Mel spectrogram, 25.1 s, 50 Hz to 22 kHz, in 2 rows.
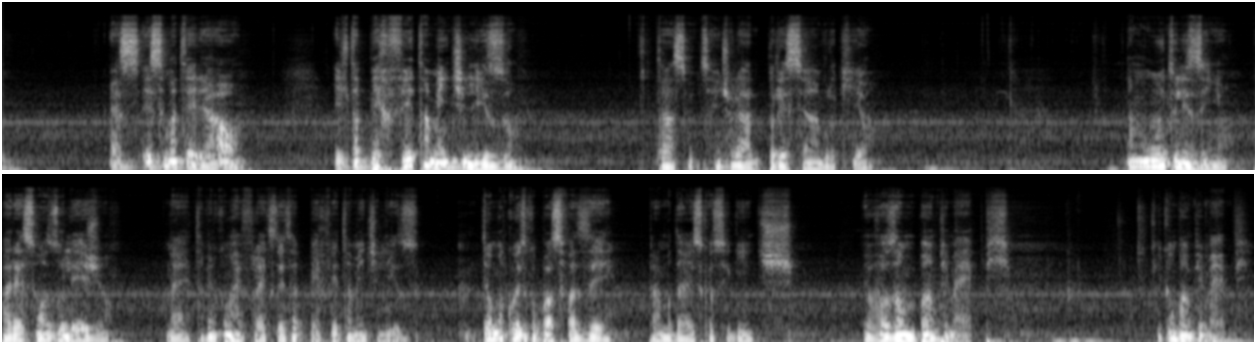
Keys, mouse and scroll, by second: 1.1-1.8 scroll up 4, 3.7-6.6 middle drag, 6.9-7.8 scroll up 4, 7.8-9.2 scroll up 3, 9.2-9.6 scroll up 1, 9.6-10.7 shift+middle drag, 17.0 shift+middle click, 17.0-17.7 scroll down 2, 18.8 click, 18.9-19.5 drag, 20.2 click, 20.5 click, 21.8 shift+middle click, 23.2 shift+a.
